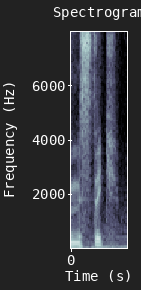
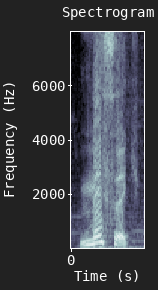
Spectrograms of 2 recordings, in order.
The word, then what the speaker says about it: mythic: Also, it's a mystic. It's a mystic. Wait, that's not mystic. That's mythic. What the fuck? For all this time, I've been pronouncing it wrong. Mythic.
